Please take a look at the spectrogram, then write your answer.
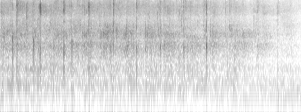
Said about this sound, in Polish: Tak więc, drodzy Państwo, wielkie brawa dla laureatów.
